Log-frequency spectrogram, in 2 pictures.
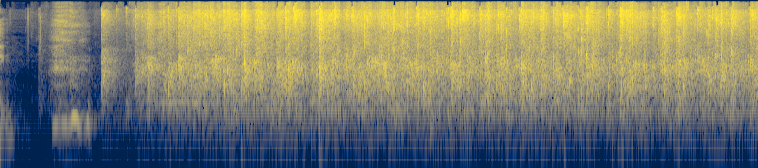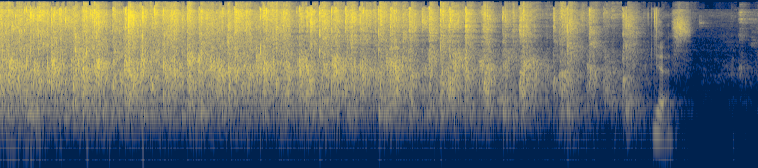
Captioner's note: applause; laugh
